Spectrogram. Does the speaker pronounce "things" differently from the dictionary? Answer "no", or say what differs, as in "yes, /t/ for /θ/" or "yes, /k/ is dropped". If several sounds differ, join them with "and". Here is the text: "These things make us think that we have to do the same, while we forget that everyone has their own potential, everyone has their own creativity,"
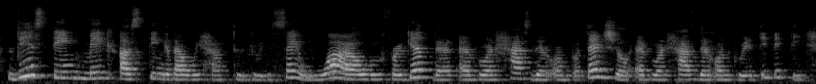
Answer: yes, /z/ is dropped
